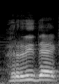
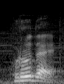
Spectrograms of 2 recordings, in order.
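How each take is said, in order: First: The r is followed by an i vowel. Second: The r is followed by a u vowel. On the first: This is how it is said in the speaker's region. "हमारे यहां पर हृदय कहा जाता है" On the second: This is how Marathi speakers say it. "रू का use होता है"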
